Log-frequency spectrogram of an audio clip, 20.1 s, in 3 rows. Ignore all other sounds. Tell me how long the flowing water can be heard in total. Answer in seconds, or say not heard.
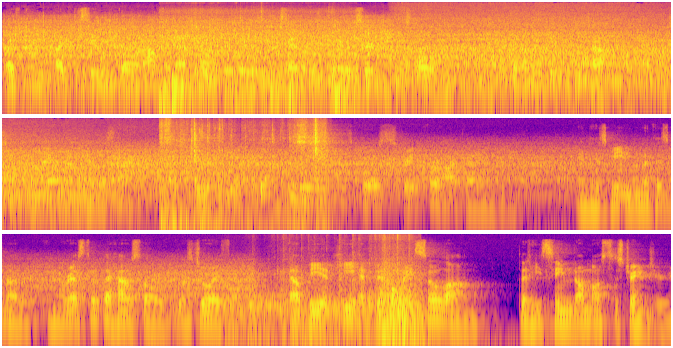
16 s.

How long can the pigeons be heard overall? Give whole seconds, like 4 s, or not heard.
6 s.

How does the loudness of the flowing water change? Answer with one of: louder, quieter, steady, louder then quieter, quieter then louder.
quieter.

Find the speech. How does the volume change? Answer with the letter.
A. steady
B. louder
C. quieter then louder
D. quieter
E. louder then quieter
C.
